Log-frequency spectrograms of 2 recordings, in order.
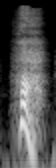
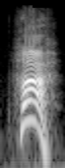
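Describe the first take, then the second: First: Short, contained exclamation; said to himself. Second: Loud, high-pitched exclamation; great loud voice. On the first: Robin watches the fight unseen, exclaiming to himself. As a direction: exclaim privately, without a big shout. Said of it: "quoth Robin to himself". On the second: Little John reacts to the tanner's back talk, great loud voice. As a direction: burst out with a big loud voice. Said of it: "in a great loud voice". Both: A narrator's reading.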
